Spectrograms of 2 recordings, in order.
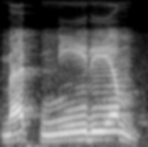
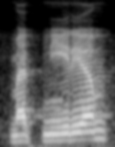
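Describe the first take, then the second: First: "मैटनेरियम" with a crisp retroflex t in "मैट"; teacher models "मैटनेरियम" with the t in "मैट" clearly sounded. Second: Said in the usual way. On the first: Shown as a demonstration. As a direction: model the word, landing the t in "मैट". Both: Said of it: "मैट टी है वहां पे".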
